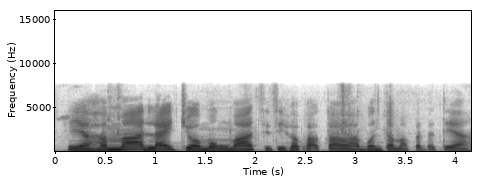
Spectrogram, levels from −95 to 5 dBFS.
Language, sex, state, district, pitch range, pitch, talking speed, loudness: Wancho, female, Arunachal Pradesh, Longding, 185-220 Hz, 200 Hz, 230 wpm, -13 LUFS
